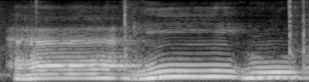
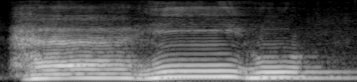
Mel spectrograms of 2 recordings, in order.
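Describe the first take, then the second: Both takes have the same delivery.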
